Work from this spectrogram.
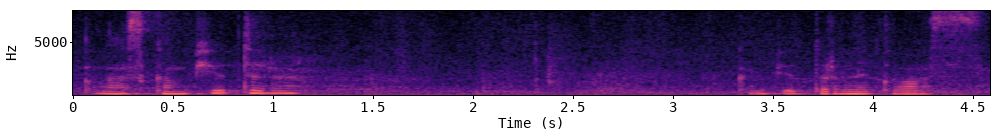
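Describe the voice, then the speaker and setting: A woman's voice: mid-range voice, fairly even intonation, takes it slowly. A woman from Kazakhstan walking through a school and chatting to her viewers, filming on a handheld camera. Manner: chatty, explaining to viewers with small laughs and filler sounds. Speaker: vlogger. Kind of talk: casual walking vlog narration. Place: inside a large school building, rooms and corridors, partly outdoors. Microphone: handheld camera, speaker off screen. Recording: camera recording with clear background noise.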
